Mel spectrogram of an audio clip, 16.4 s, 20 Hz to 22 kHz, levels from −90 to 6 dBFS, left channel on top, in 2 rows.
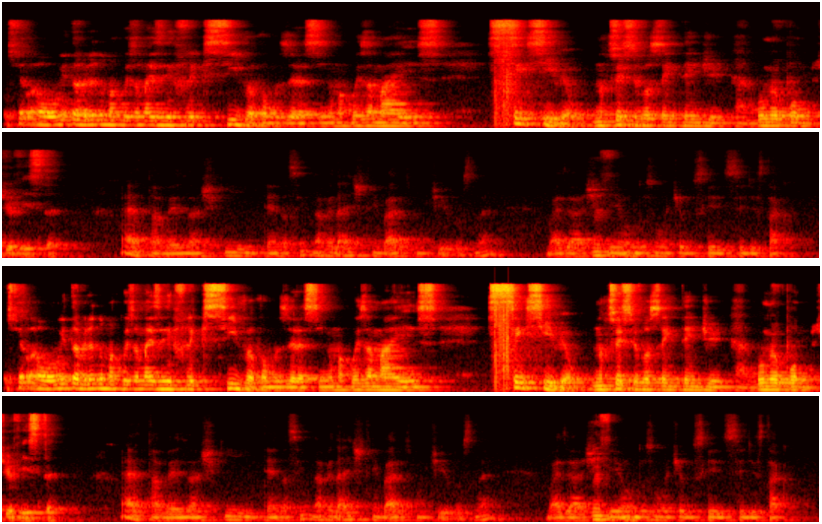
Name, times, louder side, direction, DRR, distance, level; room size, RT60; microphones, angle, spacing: voice 1, 0.0-8.7 14.1-14.5, right 7 dB, 70° right, 0.6 m, -27 dB
voice 2, 7.3-8.1 9.1-13.1 13.6-16.0, right 1 dB, 15° right, 0.7 m, -40 dB
6.8 x 4.8 x 4.9 m
head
